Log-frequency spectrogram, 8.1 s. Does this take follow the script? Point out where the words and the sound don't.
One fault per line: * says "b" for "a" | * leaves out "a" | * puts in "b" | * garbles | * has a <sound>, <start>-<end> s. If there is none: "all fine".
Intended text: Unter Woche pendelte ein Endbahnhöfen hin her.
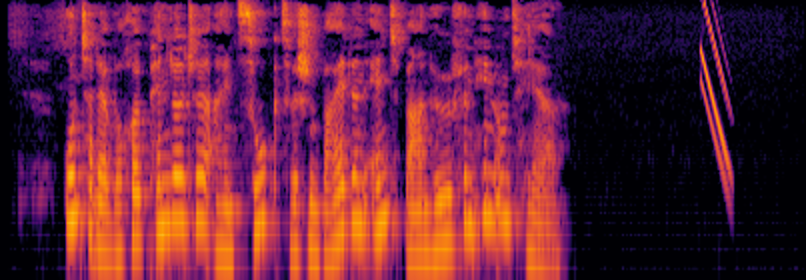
* puts in "der"
* puts in "Zug zwischen beiden"
* puts in "und"
* has a chirp, 7.0-7.3 s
